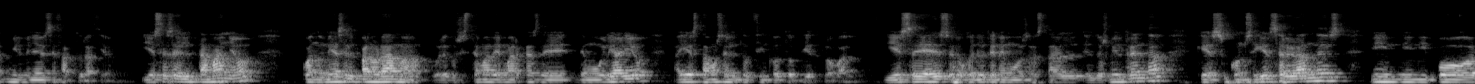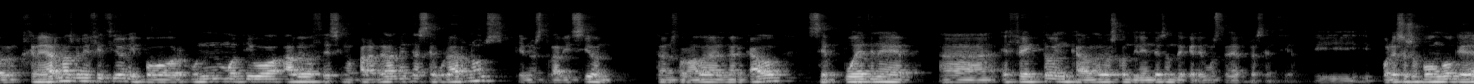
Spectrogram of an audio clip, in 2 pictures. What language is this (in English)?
Spanish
